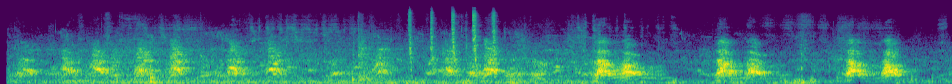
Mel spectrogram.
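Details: Puppies yapping in short, high, harmonic bursts, several quick yips clustered together and then brief pauses, at an uneven pace of roughly forty-six calls a minute, over a murmur of low background noise.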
